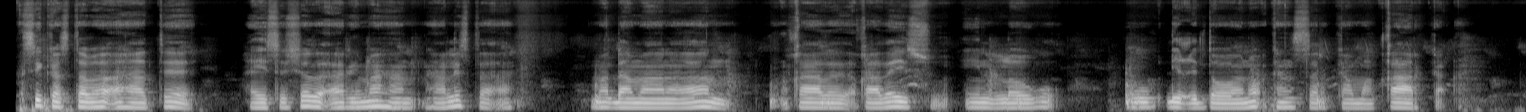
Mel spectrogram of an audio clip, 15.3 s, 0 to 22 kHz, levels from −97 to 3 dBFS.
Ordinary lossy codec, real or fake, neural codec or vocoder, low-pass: none; fake; vocoder, 44.1 kHz, 128 mel bands every 256 samples, BigVGAN v2; none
